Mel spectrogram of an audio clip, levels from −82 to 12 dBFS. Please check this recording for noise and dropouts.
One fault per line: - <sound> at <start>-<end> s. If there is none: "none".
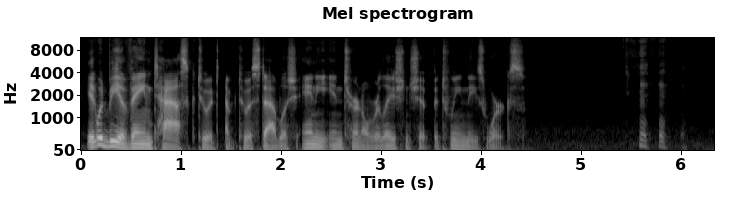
- dropout at 1.4-1.5 s
- laugh at 5.4-6.1 s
